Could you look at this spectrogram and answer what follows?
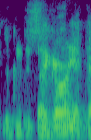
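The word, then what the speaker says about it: Zeigarnik: Zagarnik, I believe, is the correct Russian pronunciation.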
